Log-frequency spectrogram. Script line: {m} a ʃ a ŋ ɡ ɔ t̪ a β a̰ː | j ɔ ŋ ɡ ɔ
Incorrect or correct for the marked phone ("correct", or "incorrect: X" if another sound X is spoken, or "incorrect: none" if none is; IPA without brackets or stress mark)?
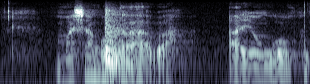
correct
